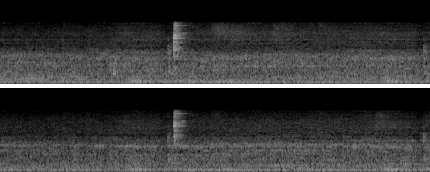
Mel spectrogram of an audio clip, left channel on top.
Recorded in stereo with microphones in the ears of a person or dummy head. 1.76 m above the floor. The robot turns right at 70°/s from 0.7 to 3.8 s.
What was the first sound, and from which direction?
An insect, 110° left.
